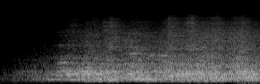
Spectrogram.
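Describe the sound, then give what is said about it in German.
A train rumbles into the underground Osloer Straße U-Bahn station in Berlin, its roar swelling quickly and then holding steady as the cars rattle past, with broad mechanical noise. “Ein Rollstuhlfahrer dämmert auf dem U-Bahnhof Osloer Straße vor sich hin.”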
